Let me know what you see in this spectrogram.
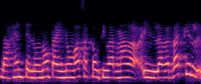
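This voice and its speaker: A woman speaks with an Italian accent. Her pitch sits fairly high. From Italy, Milan. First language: Italian (speaking Spanish). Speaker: singer and DJ. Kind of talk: interview.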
